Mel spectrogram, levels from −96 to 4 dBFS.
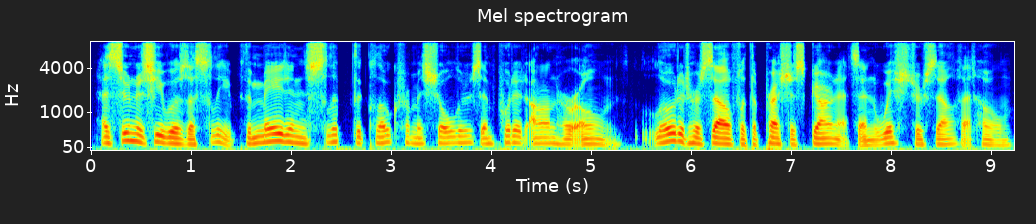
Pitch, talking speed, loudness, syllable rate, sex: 120 Hz, 200 wpm, -19 LUFS, 4.5 syllables/s, male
